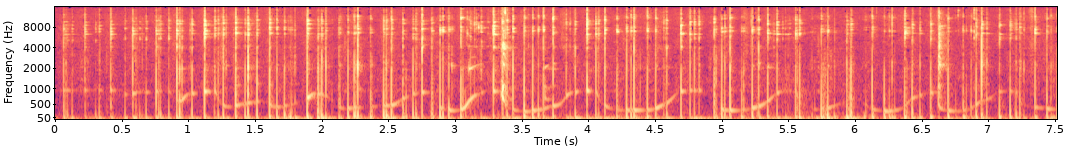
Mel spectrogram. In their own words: 26:40 - fast tapping on mason jar with water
